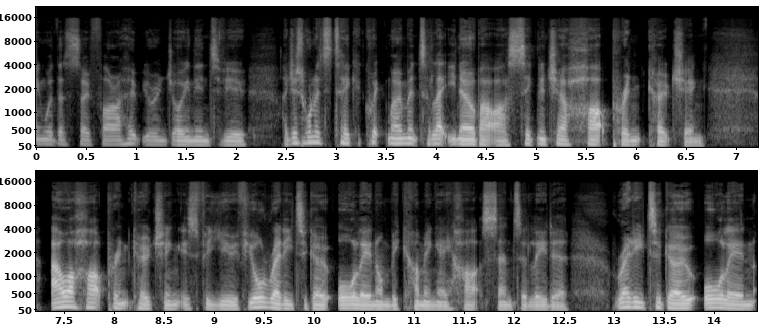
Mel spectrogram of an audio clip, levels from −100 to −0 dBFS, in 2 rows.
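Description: At 1.41 s, after "far I hope you're", and 2.43 s, after "the interview", microphone volume stepped up by about 7 dB, then 4 dB, lifting voice and background together; waveform envelope jumps abruptly.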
